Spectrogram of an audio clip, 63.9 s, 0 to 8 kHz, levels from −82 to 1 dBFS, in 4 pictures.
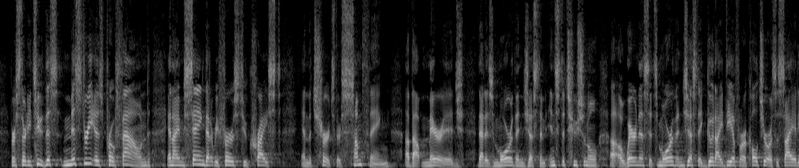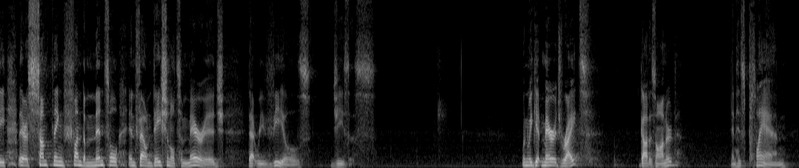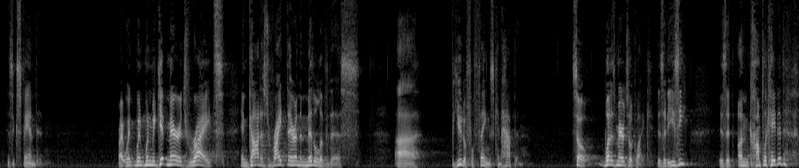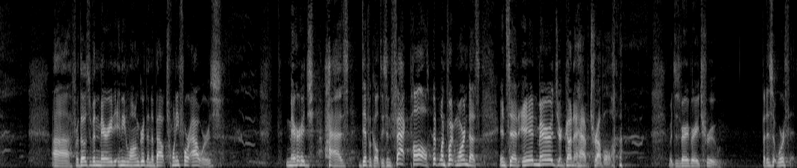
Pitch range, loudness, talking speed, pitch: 135-180 Hz, -29 LUFS, 135 wpm, 155 Hz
